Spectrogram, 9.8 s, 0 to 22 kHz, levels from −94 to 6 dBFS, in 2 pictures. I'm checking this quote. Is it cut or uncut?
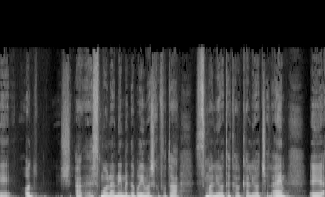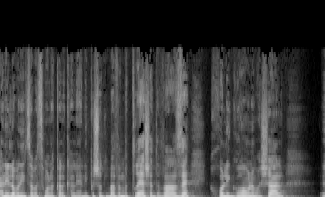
uncut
